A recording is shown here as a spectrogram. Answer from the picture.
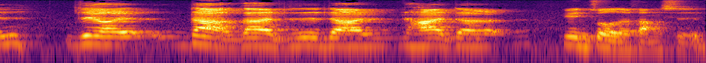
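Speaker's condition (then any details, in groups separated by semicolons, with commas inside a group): Brain injury with language impairment; thinking otherwise typical, communication initially poor, improved since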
